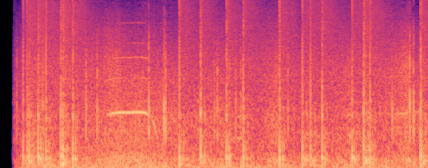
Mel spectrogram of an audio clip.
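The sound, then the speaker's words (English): Cheap fireworks are launched into the sky and explode, with many sharp cracks and pops over a continuous crackling rumble. A brief whistling tone rises early on. “But it didn't take long before low-grade pyrotechnics were being launched into the sky.”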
